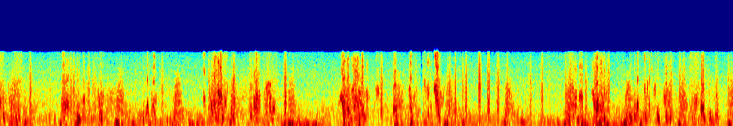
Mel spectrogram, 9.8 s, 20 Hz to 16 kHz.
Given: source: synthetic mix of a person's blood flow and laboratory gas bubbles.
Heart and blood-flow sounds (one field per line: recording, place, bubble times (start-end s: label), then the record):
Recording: Doppler ultrasound of blood flow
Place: subclavian vein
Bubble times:
0.00-0.30 s: bubbles
0.81-0.94 s: bubbles
1.00-1.41 s: bubbles
1.89-2.09 s: bubbles
2.70-3.16 s: bubbles
3.31-3.71 s: bubbles
4.51-4.93 s: bubbles
5.00-5.07 s: bubbles
5.23-5.33 s: bubbles
5.44-5.55 s: bubbles
5.62-6.02 s: bubbles
7.55-7.79 s: bubbles
7.88-8.13 s: bubbles
8.38-8.96 s: bubbles
9.20-9.43 s: bubbles
9.51-9.61 s: bubbles
From the record:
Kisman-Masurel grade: 233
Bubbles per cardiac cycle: several, 3 to 8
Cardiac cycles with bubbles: 50 to 99%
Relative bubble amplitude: loud (0.450 to 0.775)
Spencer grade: 3 (all of the cardiac periods contain showers or single bubble signals, but not dominating or overriding the cardiac motion signals)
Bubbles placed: anywhere in the cardiac cycle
